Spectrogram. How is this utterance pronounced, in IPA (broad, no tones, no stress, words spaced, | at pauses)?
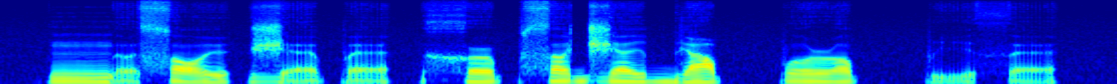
nːə̰sɔy̯ | ʒɛ̰pɛ̰ | xə˞psʌd͡ʒɛi̯ bʲɑpːʊɹʌ pːḭθɛ̰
